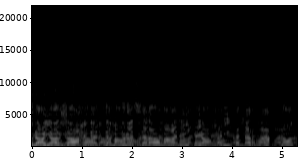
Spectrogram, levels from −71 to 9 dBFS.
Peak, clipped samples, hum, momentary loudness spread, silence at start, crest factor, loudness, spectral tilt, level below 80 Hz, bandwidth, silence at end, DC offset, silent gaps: -26 dBFS; under 0.1%; none; 9 LU; 0 s; 18 dB; -46 LUFS; -3.5 dB/octave; under -90 dBFS; 13 kHz; 0 s; under 0.1%; none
